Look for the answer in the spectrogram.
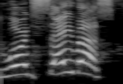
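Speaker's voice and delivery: high, loud, drawn-out cry for help; hammed-up desperate plea to be saved; panicked shouting. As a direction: shout as if the boat is sinking. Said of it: "woke him up shouting".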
